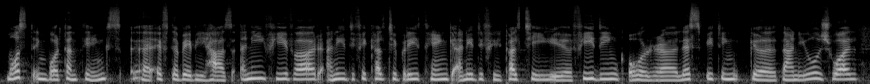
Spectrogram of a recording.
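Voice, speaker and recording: A woman from Syria with an Arabic accent, a pediatrician answering interview questions haltingly, with many pauses and filler sounds. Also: on the high side, steady tone, dark tone. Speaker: pediatrician guest.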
